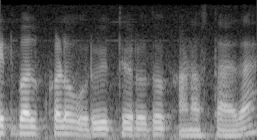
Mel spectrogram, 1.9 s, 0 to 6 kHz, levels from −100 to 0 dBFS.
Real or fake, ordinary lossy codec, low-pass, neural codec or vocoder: real; none; 5.4 kHz; none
